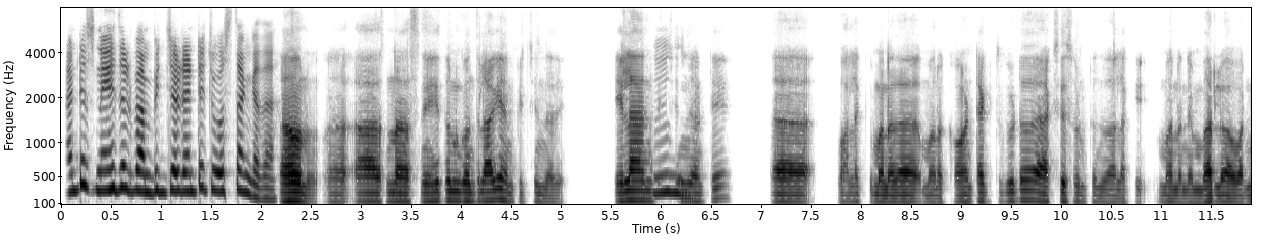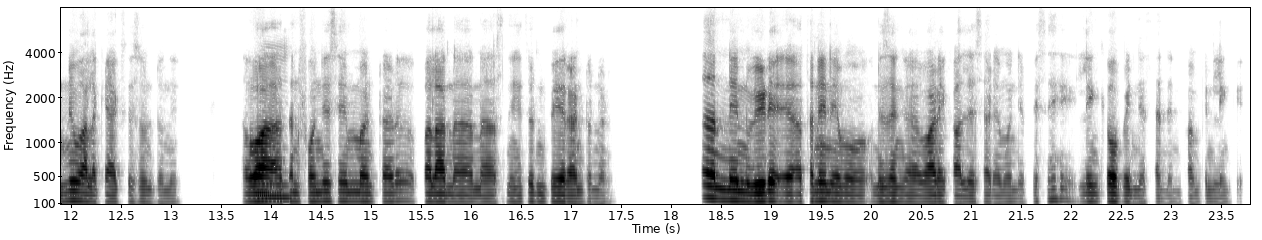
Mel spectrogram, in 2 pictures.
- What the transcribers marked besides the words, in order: in English: "కాంటాక్ట్స్"; in English: "యాక్సెస్"; in English: "కాల్"; laughing while speaking: "చెప్పేసి"; in English: "లింక్"; in English: "లింక్"
- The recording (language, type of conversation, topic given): Telugu, podcast, టెక్నాలజీ లేకపోయినప్పుడు మీరు దారి ఎలా కనుగొన్నారు?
